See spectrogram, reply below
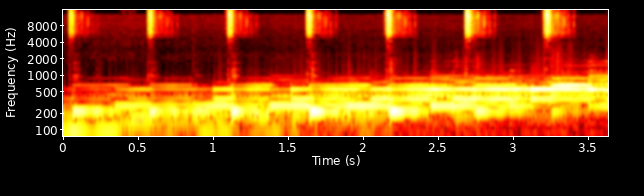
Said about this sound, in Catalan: Doncs anem a escoltar l'àlbum … del 2014, d'aquests …, amb la cançó …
